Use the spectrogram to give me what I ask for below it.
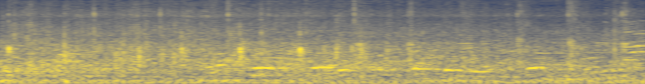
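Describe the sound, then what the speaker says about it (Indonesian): A crowd at a religious gathering with a governor present claps together, a continuous patter of many hands mixed with crowd murmur and a few voices. "Tepuk tangan untuk kita semua dan Pak Gubernur"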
